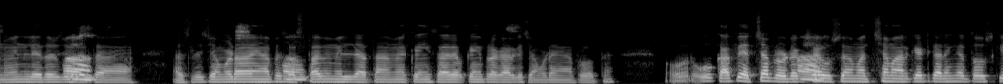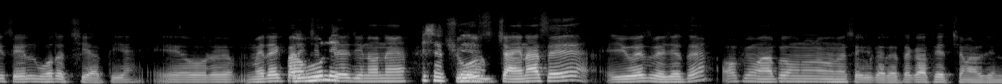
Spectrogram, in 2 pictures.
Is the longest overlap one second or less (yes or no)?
yes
